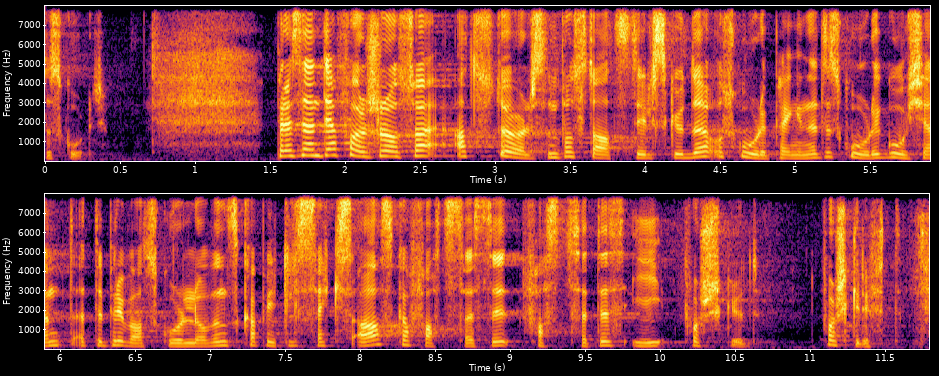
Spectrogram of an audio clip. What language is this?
Norwegian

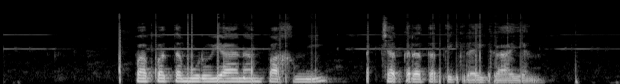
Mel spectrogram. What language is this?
Sihuas Ancash Quechua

